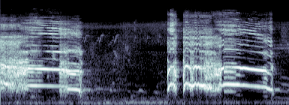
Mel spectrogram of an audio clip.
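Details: A desi rooster finishes one long sustained crow. After a pause it gives a second full crow with a short introductory note, a long level harmonic tone and a falling end.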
